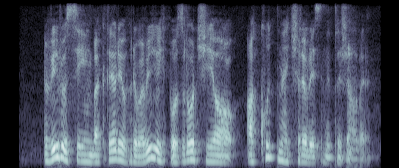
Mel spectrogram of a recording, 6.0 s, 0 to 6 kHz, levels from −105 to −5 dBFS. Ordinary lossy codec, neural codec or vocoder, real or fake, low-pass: none; codec, 24 kHz, 1 kbps, SNAC; fake; 5.4 kHz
